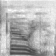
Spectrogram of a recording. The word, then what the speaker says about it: Coyote: Coyote. How would you pronounce that? – No. Yeah, that's Coyote.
